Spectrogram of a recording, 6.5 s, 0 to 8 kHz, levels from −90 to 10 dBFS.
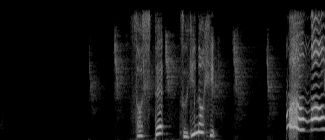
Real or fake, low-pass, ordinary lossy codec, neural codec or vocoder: real; 7.2 kHz; none; none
